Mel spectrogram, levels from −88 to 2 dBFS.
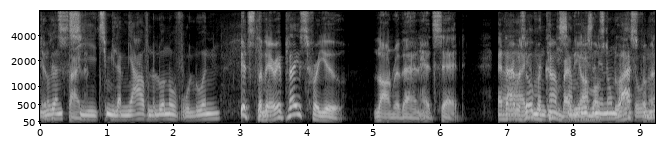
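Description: No technical faults are audible in this speech.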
